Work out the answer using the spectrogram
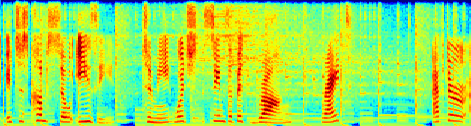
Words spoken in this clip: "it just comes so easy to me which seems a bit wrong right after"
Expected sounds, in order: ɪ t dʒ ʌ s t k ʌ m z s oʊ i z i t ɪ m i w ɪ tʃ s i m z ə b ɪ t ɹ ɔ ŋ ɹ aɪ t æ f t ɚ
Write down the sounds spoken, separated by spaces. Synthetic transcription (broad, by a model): ɪ t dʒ ʌ s k ʌ m z s oʊ i z i t ɪ m i w ɪ tʃ s i m z ə b ɪ t ɹ ɔ ŋ ɹ aɪ t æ f t ɚ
